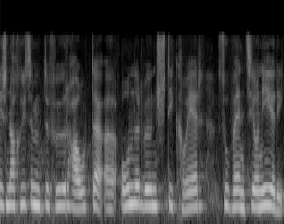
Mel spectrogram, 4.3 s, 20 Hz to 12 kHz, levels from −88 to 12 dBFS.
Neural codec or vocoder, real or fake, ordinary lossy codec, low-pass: codec, 16 kHz, 2 kbps, X-Codec, HuBERT features, trained on LibriSpeech; fake; Opus, 64 kbps; 7.2 kHz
